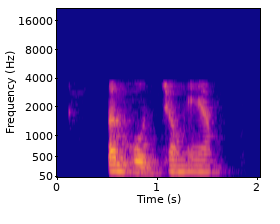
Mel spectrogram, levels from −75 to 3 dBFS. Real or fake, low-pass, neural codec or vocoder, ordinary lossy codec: real; 3.6 kHz; none; Opus, 24 kbps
